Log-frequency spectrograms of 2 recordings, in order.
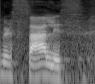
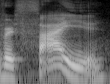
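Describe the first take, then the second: First: The name is pronounced the Portuguese way. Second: The name is pronounced the French way. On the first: This is how everyone actually says the name. "A galera todo mundo chama de Versalhes" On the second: This is the official pronunciation given for the name. "aqui a pronúncia Versailles"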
